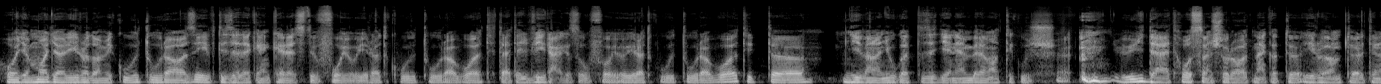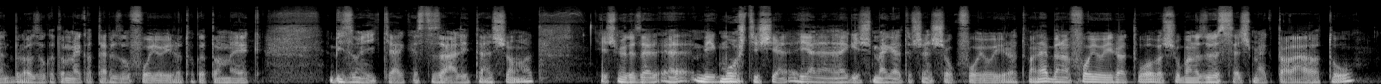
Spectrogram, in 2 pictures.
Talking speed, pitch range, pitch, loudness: 135 wpm, 90-110 Hz, 100 Hz, -20 LUFS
